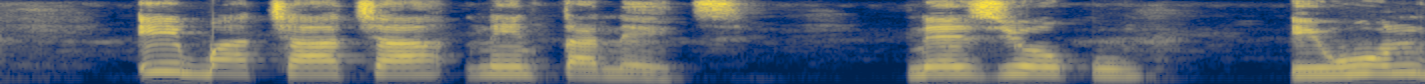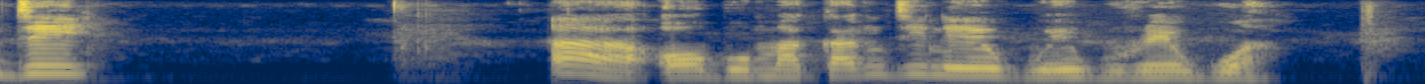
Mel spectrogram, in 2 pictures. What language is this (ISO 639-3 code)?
ibo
